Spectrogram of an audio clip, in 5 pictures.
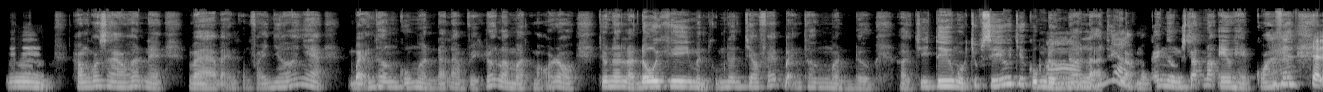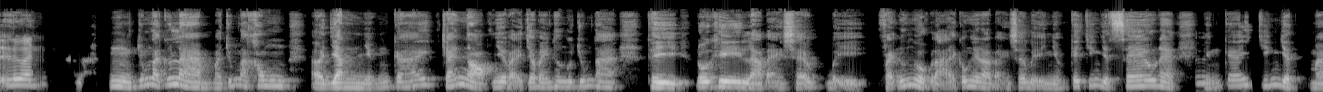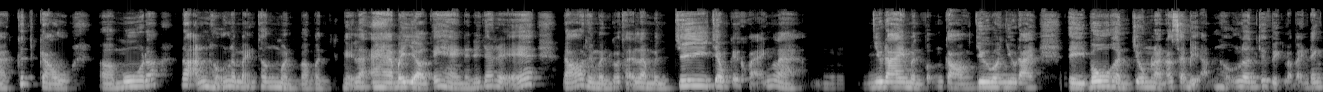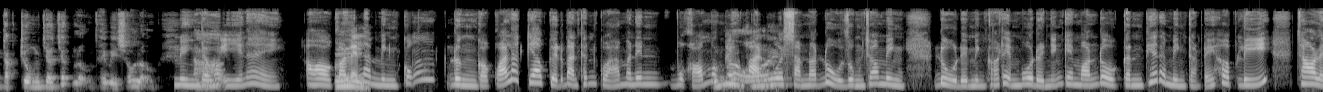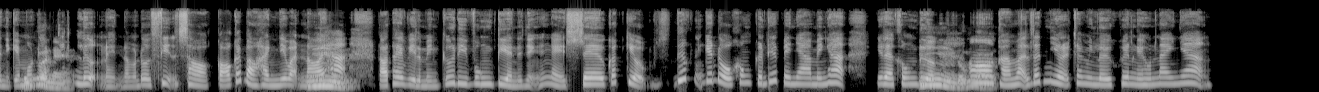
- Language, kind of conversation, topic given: Vietnamese, advice, Làm thế nào để ưu tiên chất lượng hơn số lượng khi mua sắm?
- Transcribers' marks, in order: tapping; laugh; unintelligible speech; other background noise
